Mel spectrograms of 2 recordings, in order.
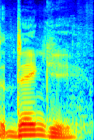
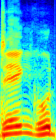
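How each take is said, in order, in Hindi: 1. शब्द 'ee' ध्वनि पर खत्म होता है। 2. शब्द 'oo' ध्वनि पर खत्म होता है। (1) "it's dengue. In English, it's dengue" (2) "not dengue, don't say dengue"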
